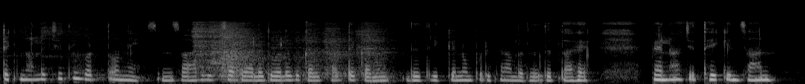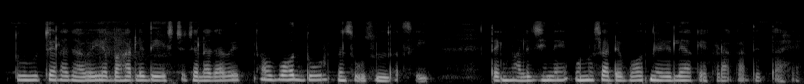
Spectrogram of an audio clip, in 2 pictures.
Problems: constant background noise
